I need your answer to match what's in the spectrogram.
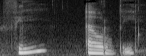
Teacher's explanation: فی الارض، حمزہ پر cut off sound. فی الارض، حمزہ لائٹ، را ساکن ہیوی ضاد ہیوی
